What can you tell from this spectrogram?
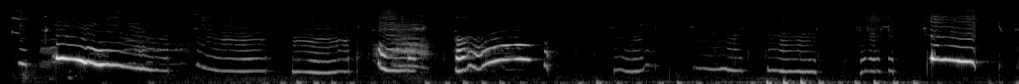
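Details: Female dog that rarely barks but talks in other ways, vocalising in a string of drawn-out moaning whines: falling, wavering and sometimes rising phrases of varied length with short pauses, and faint soft clicks underneath.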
